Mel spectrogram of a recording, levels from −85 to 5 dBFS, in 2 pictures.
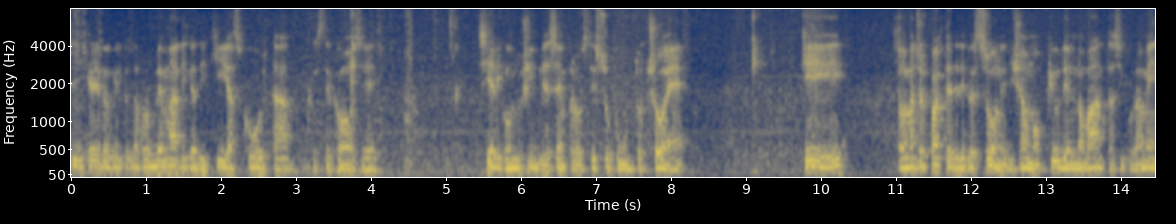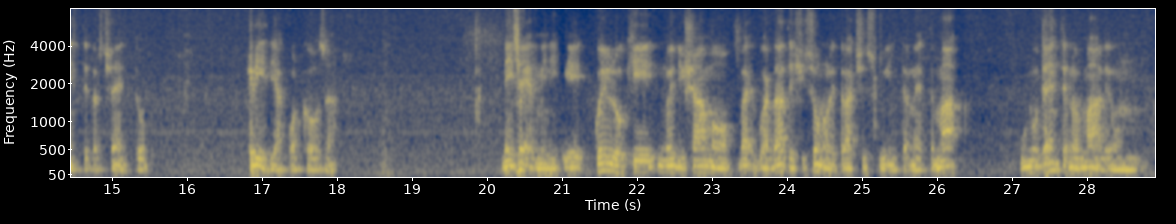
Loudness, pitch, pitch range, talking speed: -13 LUFS, 85 Hz, 75-100 Hz, 110 wpm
